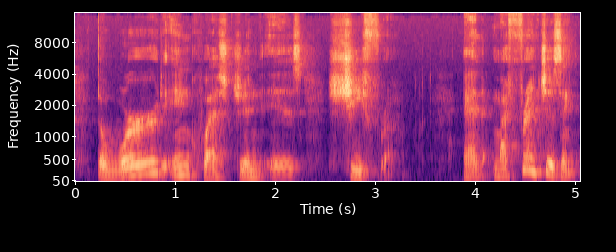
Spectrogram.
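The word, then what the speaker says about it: chiffre: ripples throughout television the word in question is shifra and and my French isn't great so I'll spell it for you and then you can then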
